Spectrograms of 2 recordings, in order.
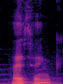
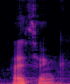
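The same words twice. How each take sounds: First: The stress falls on the word I. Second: The same.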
